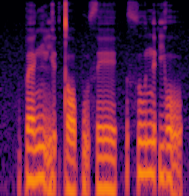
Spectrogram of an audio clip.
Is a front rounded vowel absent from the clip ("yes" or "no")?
yes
